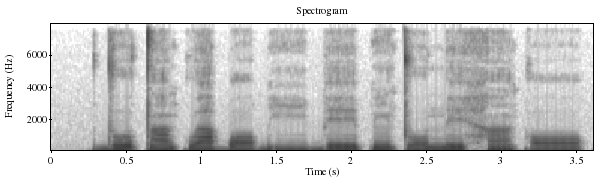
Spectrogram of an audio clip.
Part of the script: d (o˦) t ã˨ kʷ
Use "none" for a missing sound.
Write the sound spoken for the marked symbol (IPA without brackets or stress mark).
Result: o˦˨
